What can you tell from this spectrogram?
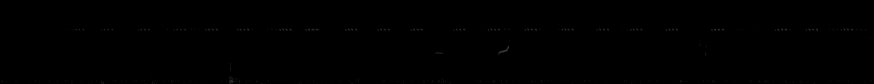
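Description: Faint cricket chirping steadily, an even high-pitched pulsing several times a second, with one short rising chirp about five seconds in.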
